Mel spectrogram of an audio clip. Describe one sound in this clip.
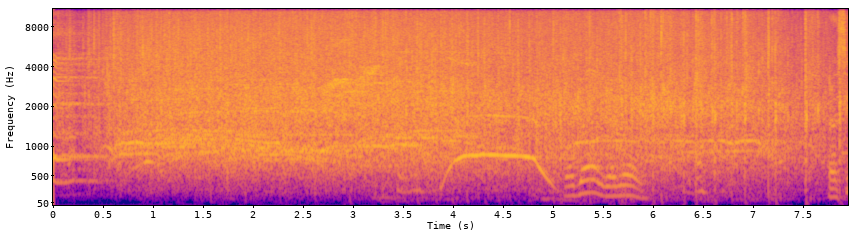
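A large crowd cheers and applauds loudly in an echoing hall.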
